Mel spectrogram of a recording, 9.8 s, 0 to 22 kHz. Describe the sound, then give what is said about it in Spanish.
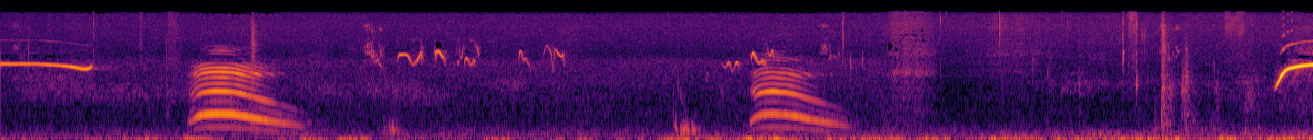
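A shepherd from Cabanillas del Monte, a village about 6-7 kilometres from Segovia, calls his dog to his sheep with sharp whistles and two loud, drawn-out falling calls a few seconds apart, while small birds chirp faintly over a low background rumble. “Pues sí, es un pastor. Estaba llamándolo al perro. Llamando al perro a sus ovejas, ¿no?”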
